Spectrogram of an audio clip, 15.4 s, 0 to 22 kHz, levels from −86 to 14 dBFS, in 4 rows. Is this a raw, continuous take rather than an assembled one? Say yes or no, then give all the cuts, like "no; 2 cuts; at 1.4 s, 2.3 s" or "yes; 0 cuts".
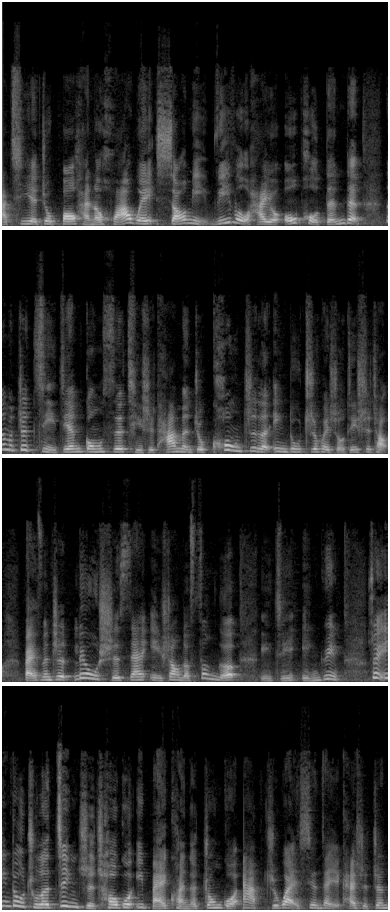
no; 1 cut; at 10.3 s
